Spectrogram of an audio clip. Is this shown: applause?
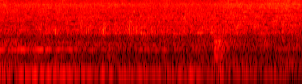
no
